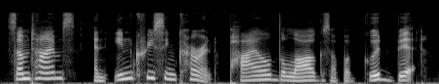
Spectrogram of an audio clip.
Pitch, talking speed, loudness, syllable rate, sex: 215 Hz, 150 wpm, -17 LUFS, 4.9 syllables/s, female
